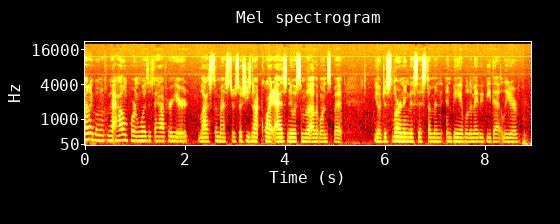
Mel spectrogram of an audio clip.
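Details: Adult speaker; typical speech.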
